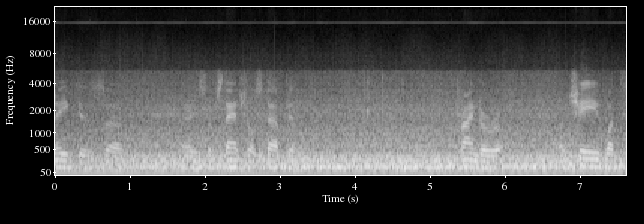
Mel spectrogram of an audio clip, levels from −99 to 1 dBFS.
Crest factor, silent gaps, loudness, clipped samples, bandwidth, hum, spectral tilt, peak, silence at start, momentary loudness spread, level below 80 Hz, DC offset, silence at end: 12 dB; none; -16 LUFS; under 0.1%; 5.6 kHz; none; -10 dB/octave; -2 dBFS; 0 s; 5 LU; -30 dBFS; under 0.1%; 0 s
